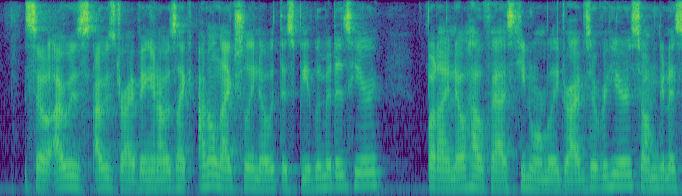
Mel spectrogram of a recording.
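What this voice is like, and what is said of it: Usual voice. Nothing is said of it.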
